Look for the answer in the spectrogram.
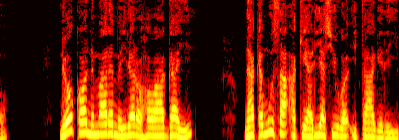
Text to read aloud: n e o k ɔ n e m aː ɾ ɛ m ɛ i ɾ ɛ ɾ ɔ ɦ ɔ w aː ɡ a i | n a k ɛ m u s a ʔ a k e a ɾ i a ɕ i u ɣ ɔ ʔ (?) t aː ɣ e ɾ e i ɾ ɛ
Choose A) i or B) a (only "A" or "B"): A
